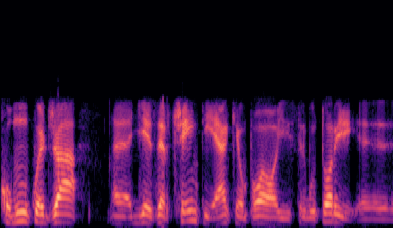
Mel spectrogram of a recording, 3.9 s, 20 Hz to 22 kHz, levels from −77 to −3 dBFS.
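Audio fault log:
1.62–1.67 s, bit errors on a digital phone line: a short burst of sharp ticks over the speech on this G.711 A-law call. A low error rate, around a fifth of a percent, flipped bits so that single samples jump; sign or high-bit hits give the clicks.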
